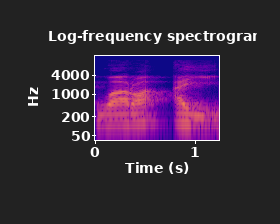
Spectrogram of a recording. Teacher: অনেকেরই খুব small percentage কিন্তু হয় এটা, যে ওয়ারাই তেল্লাদি এরকম হয়ে যায়, রাইট? কিন্তু এখানে হামজা একটা সেপারেট লেটার, সো হতে হবে ওয়ারা আই, আই, এই সাউন্ডটা আসতে হবে, আয়ের সাউন্ডটা আসতে হবে, রাইট?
